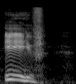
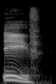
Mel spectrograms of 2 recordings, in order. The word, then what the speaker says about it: Yves: We had a testimony yesterday of a man whose name was Eve. I know, Eve. It was spelled Y-V-E-S. He said, you pronounce the S silent.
